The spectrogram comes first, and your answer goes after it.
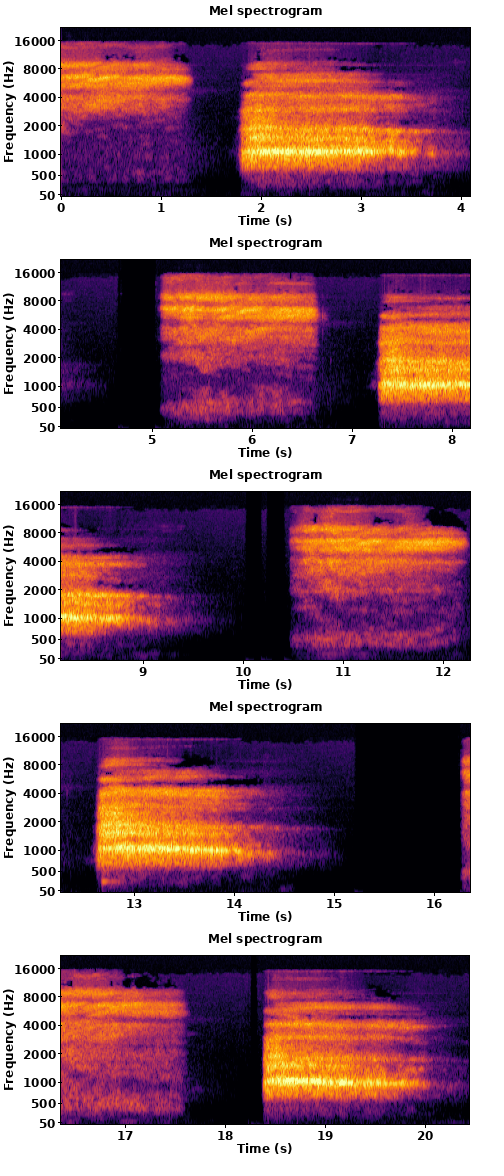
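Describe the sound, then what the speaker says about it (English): Deep yoga breaths alternate in a slow, even cycle, four soft inhales each followed by a longer, louder sighing exhale, close and with no talking between them. "Inhale. Exhale. Inhale. Exhale."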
